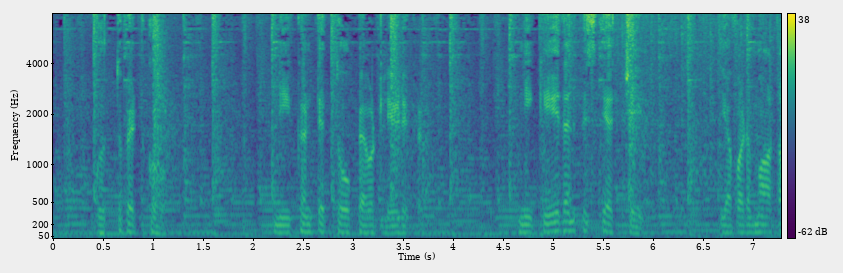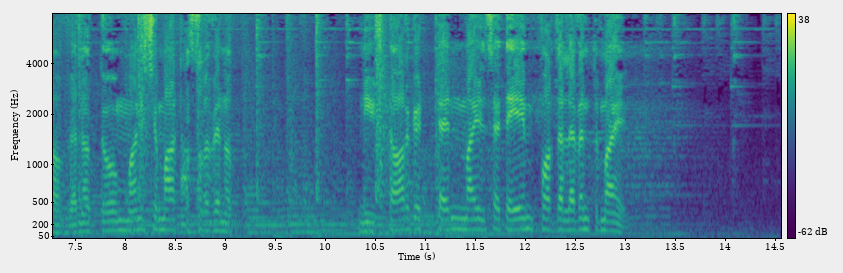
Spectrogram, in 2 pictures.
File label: businessman dialogue; ringtones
